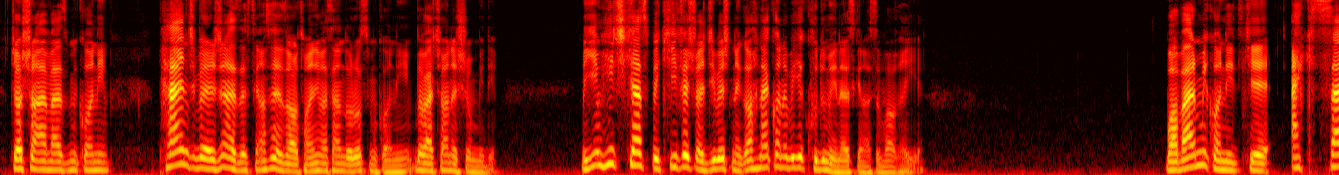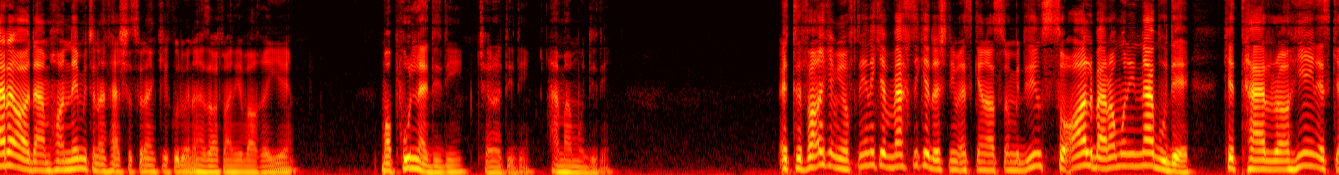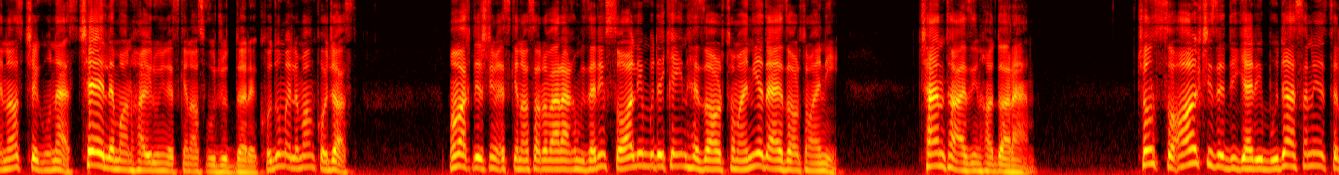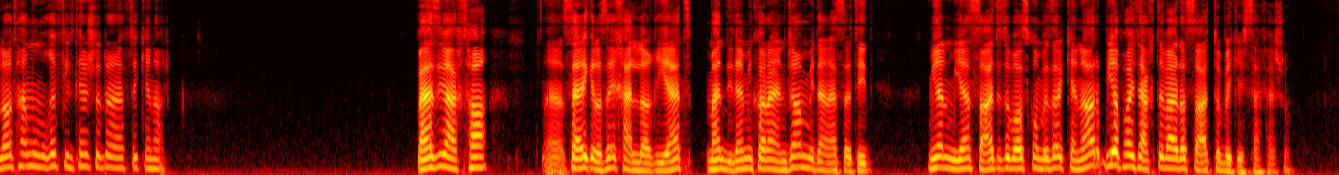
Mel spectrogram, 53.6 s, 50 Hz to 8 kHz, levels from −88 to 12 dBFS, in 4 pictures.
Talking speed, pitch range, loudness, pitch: 165 wpm, 105-170 Hz, -22 LUFS, 135 Hz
